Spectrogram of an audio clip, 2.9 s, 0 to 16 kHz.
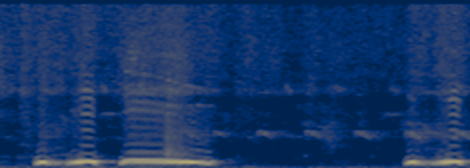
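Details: [1, 'Female spotted dove (derkuku) calling to the male: two short rising coos, then a long, level, slightly falling croon, with the next phrase starting at the end; low rumbling background.']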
